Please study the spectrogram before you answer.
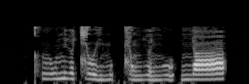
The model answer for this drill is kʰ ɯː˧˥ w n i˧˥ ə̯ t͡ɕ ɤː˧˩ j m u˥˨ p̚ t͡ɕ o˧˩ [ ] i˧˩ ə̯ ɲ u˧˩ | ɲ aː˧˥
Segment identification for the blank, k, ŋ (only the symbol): ŋ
